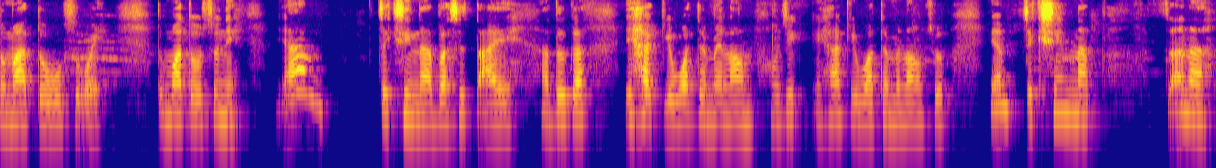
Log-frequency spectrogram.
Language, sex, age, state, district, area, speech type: Manipuri, female, 30-45, Manipur, Senapati, rural, spontaneous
